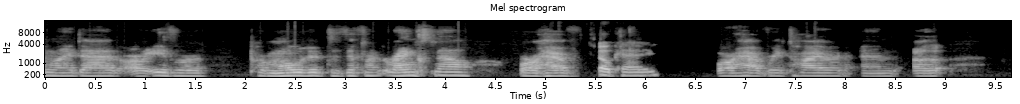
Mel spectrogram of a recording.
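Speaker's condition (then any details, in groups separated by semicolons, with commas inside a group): Cerebral palsy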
